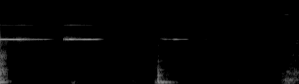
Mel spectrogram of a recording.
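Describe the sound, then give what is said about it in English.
An alarm goes off in a room with three sharp, high-pitched electronic beeps: the first two are long and close together, and the third is shorter and comes after a brief pause. “sounds like your Elvis Costello meter is going off. I know, it's the Elvis Costello alarm.”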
